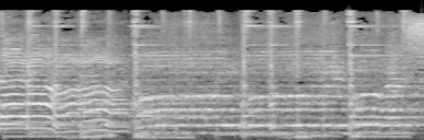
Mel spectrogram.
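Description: A sung mantra with musical accompaniment. A voice bends through ornamented notes for the first second or so, then holds long steady notes over a low drone.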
